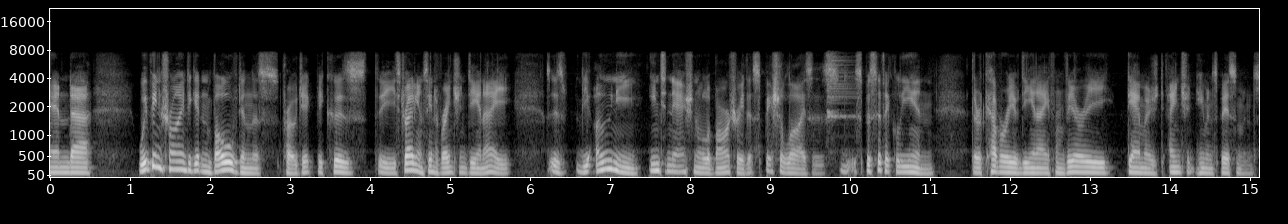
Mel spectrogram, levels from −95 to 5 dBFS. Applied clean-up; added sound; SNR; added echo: neural mask model RNNoise.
